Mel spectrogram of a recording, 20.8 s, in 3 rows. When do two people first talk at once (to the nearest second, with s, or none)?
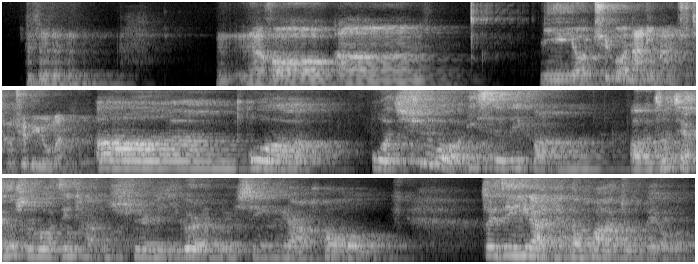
none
